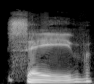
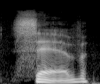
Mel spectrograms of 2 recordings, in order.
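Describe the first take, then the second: First: The vowel is a long A sound. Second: The vowel is a short E sound. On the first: The speaker calls it right. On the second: The speaker calls it wrong.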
